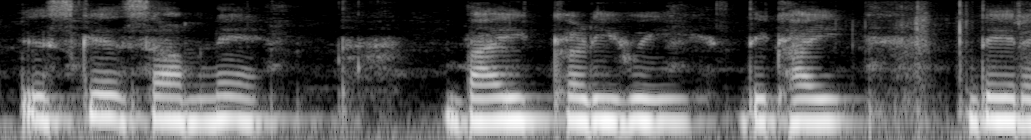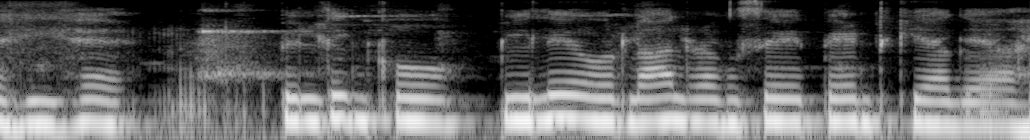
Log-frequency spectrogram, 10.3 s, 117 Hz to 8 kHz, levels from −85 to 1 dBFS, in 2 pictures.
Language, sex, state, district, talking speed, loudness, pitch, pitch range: Hindi, female, Rajasthan, Churu, 115 wpm, -14 LUFS, 205 Hz, 200-210 Hz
